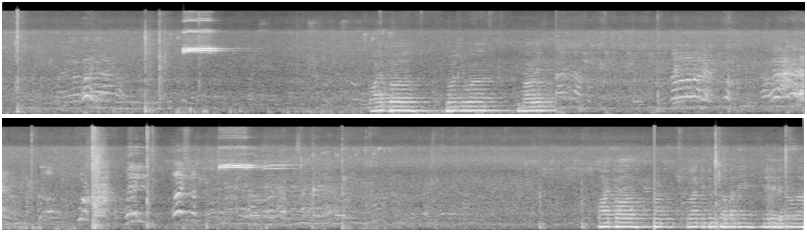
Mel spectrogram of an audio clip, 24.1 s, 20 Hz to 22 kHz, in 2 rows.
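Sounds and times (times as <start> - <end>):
high whistle tone: 2.7 - 3.6, 15.3 - 16.5
men calling out: 10.0 - 17.4.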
